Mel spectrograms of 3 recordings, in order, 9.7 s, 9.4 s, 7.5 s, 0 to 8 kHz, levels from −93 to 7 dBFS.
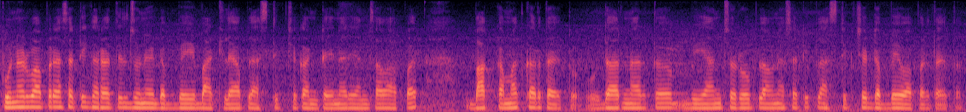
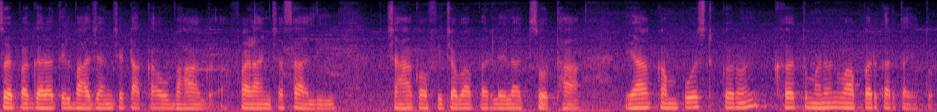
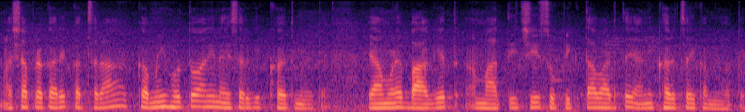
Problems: none marked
